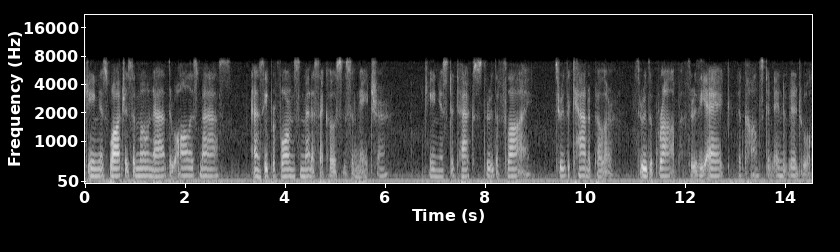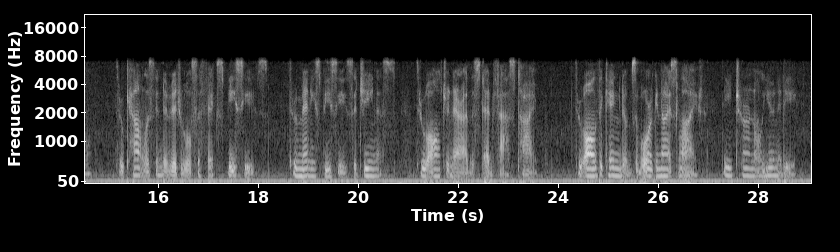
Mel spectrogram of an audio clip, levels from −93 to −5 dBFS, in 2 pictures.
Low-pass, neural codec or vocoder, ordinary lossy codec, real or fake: 7.2 kHz; codec, 16 kHz, 16 kbps, FunCodec, trained on LibriTTS, 50 frames a second; Opus, 16 kbps; fake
